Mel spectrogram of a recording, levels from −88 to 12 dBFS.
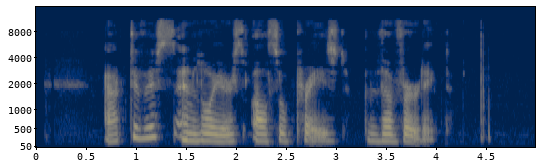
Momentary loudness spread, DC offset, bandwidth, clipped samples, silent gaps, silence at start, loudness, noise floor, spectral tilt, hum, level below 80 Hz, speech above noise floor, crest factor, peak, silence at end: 16 LU; under 0.1%; 11.5 kHz; under 0.1%; none; 0.7 s; -29 LUFS; -59 dBFS; -3.5 dB/octave; none; -82 dBFS; 30 dB; 22 dB; -8 dBFS; 0.5 s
